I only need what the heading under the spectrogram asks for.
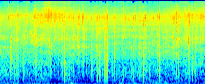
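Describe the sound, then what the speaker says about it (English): Faint, steady sizzle of food frying in a non-stick pan with little oil, soft crackles and pops scattered over a quiet background hiss, with no voices. "the non-stick help a great deal in terms of frying"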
